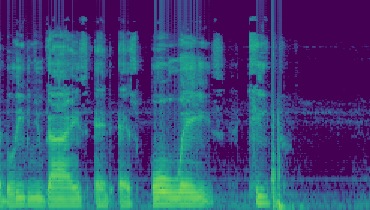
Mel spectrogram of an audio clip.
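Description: A young man talks animatedly, close by.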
